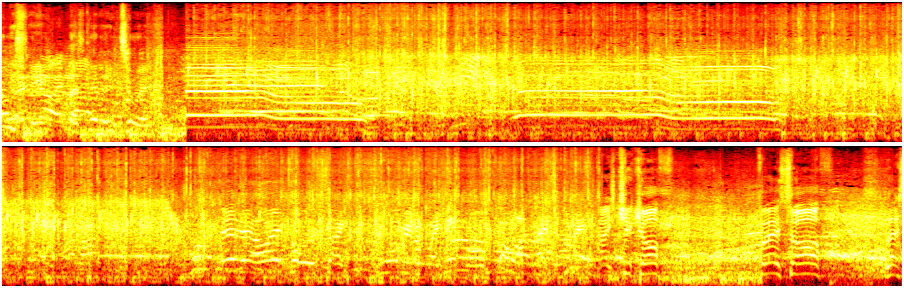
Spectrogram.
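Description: Football crowd in a stand clapping, cheering and singing as the teams walk out. A tune of long held notes carries over the crowd for several seconds, starting about two seconds in.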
